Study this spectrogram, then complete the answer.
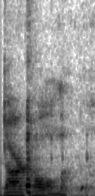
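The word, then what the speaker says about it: Darkholme: Raven dark home sorry dark home it was it rhymes with Simone close same thing I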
